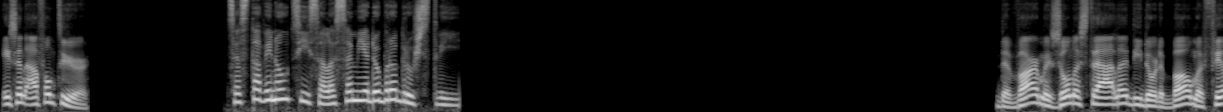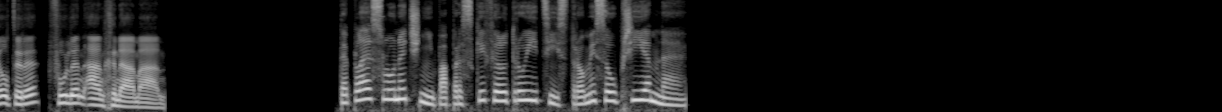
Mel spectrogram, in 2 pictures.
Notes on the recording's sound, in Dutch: Het geluid van de kabbelende beek werkt therapeutisch.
